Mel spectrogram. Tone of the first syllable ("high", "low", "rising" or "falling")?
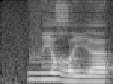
high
